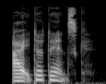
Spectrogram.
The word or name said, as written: ejderdansk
